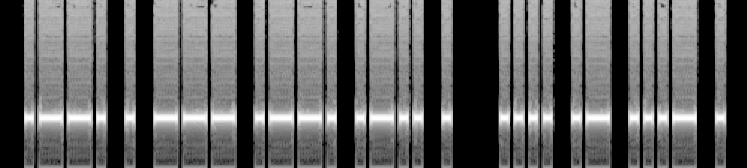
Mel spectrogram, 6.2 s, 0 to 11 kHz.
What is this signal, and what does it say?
Morse code, heard as a keyed tone, about 20 wpm, 1000 Hz. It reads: PEOPLE HAVE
